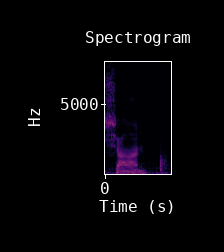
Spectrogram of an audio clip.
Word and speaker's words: Sian: Oh, it's commonly pronounced Sean.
